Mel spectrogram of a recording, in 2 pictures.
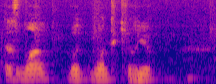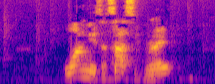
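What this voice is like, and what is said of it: Put-on character accent. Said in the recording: “your accent. ... roleplay.”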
